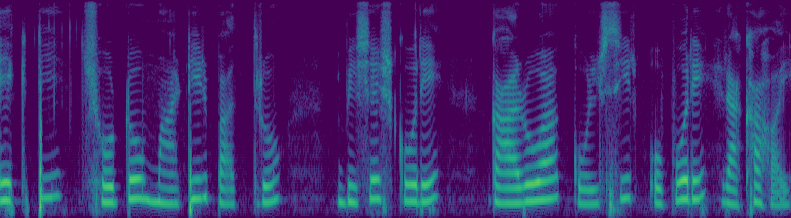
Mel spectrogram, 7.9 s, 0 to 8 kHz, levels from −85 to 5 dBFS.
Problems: none marked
